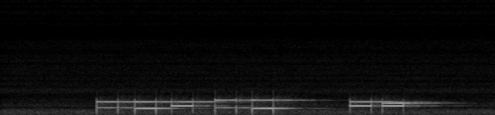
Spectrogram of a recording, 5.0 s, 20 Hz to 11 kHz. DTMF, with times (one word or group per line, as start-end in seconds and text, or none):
1.0-2.7 52063
3.5-4.0 0*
